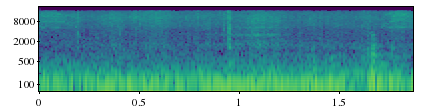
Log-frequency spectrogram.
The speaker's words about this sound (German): Denn links von mir Autos und rechts von mir Autos und hinter mir Autos und alle glotzen mir in die Karre.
